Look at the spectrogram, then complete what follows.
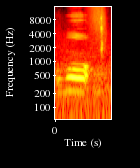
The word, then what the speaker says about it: walk: One that I've noticed quite a lot is the pronunciation of walk and work. People struggle with a little bit, and it's a hard one to teach because they are similar, but obviously very different meanings.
